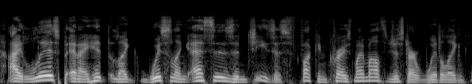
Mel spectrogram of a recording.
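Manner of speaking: usual speaking voice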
